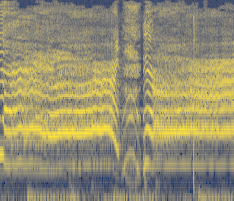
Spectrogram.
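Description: A high-pitched scream from an anime character on the episode's soundtrack, held long with a wavering pitch. It breaks in a swoop about a second in, then is held again. A faint steady tone sits beneath it.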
